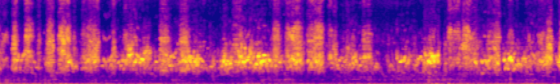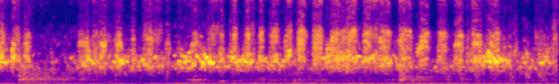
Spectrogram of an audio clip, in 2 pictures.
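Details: Many budgerigars kept in an aviary chatter continuously with shrill chirps and squawky warbles. A brief lull falls near the middle before the busy twittering resumes.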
